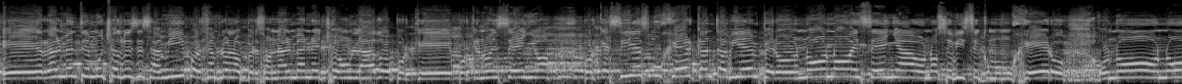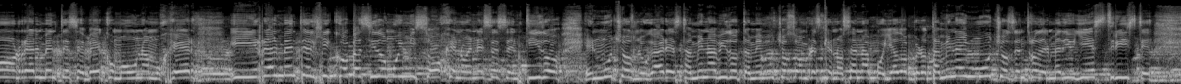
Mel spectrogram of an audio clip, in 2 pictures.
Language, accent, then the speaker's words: Spanish; Ecatepec, State of Mexico, Mexico; De aquí estoy, bueno, en el Estado de México, en Ecatepec. Yo realmente estoy más sobre Coacalco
